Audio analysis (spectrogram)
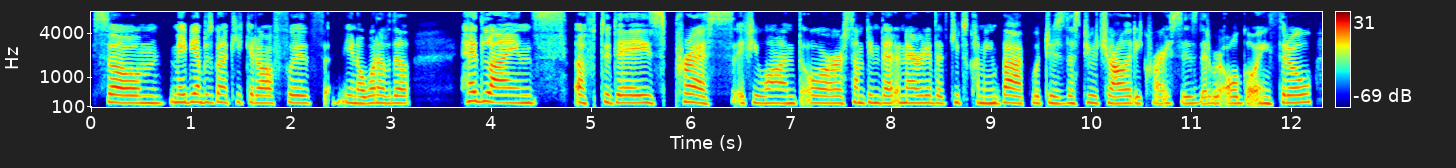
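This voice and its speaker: A woman host from western Romania with a Romanian accent, measured and a little hesitant as she interviews a guest. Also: a little high, a bit bright, clean tone, no room sound, studio quality. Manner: measured, with hesitant ums and restarts. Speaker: podcast host. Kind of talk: interview podcast.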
